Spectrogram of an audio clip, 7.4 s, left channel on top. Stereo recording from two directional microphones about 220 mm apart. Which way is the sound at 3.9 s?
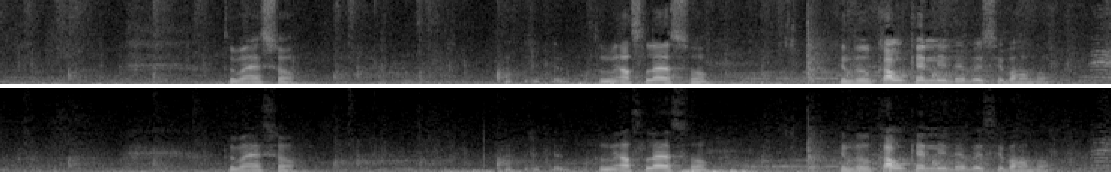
5° left (ahead or behind).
